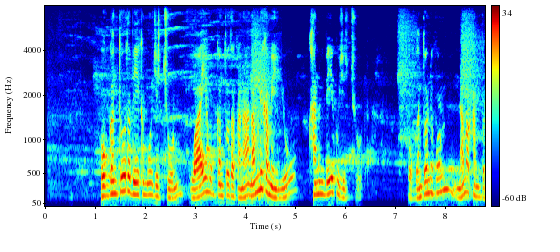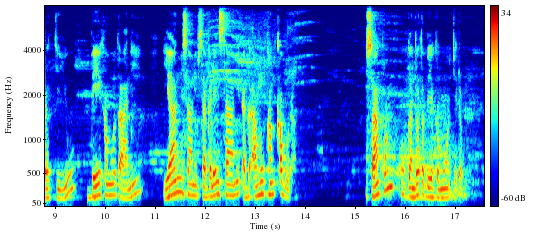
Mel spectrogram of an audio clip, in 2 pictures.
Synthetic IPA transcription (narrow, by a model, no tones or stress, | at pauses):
hɔɡːɐnt̪o̞ːt̪ɐbe̞ːkɐmoːd͡ʒɛt͡ʃːuːnwaːʔeːhɔɡːɐnt̪oːt̪ɐkɐnaːnɐmnɪkɐmɪjːuː | kʰɐnbe̞ːkʊd͡ʒɛt͡ʃːṵːᶑɐ̥ | hɔɡːɐnt̪ɔnːɪkʊnːɐmɐkɐnbɪɾɐt̪ːɪjːube̞ːkɐmoːt̪ɐʔɐniː | jaːnːɪɪsaːniːfsɐɡɐle̞ːnsaːniːᶑɐɡɐʔɐmʊkɐŋkʼɐbʊᶑɐ̥ | ʔɪsaːŋkʊnhɔɡːɐnt̪oːt̪ɐbe̞ːkɐmoːd͡ʒɛᶑɐmʊ̥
